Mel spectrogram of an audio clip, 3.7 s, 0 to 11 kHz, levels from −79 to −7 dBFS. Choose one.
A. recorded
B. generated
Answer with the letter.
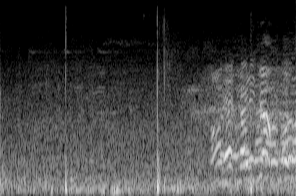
A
